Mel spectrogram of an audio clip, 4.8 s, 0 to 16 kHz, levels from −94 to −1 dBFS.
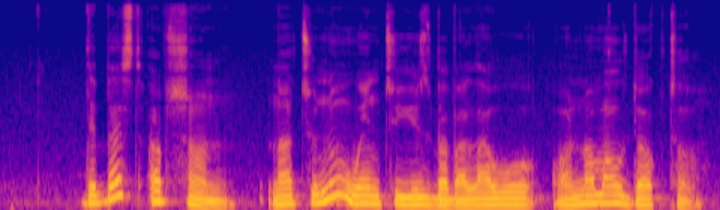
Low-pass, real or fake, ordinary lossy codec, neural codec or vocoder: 14.4 kHz; fake; none; vocoder, 48 kHz, 128 mel bands, Vocos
